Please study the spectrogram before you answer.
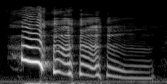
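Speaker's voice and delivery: loud high laugh; burst of laughter. Real, not acted. Player bursts out laughing at her bad roll. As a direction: laugh out hard at the bad luck.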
